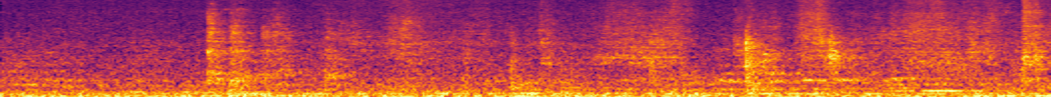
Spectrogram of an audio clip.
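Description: Hands rustle and shuffle small objects on a tabletop.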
